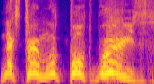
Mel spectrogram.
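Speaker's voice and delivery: very high-pitched, mock angry scolding tone. Joining in on acting angry at the dead animals, mock-angry scolding. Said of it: "act very angry with the animals".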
